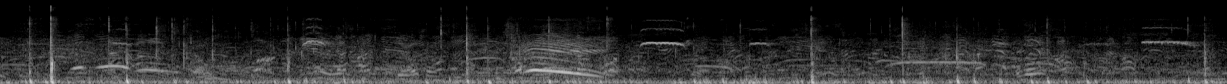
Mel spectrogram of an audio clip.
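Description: Players' voices calling and shouting during a grass volleyball rally, with one loud, long falling shout about halfway. Several sharp smacks of hands hitting the volleyball are heard between the calls.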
